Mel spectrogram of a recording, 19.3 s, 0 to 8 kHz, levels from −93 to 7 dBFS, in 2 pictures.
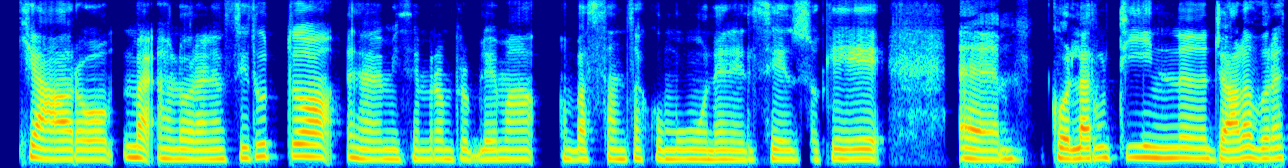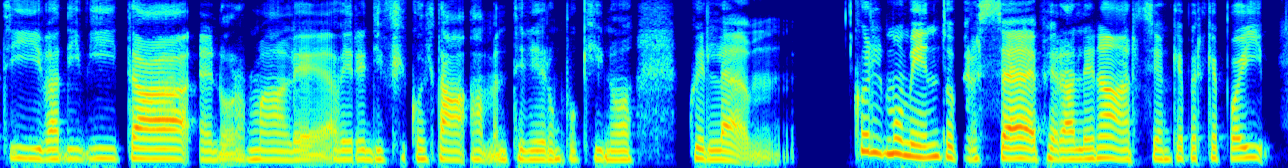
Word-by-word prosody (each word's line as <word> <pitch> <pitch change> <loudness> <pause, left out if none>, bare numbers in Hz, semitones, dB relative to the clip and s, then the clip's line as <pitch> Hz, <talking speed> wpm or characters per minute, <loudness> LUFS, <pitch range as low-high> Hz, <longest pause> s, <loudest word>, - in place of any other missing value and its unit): Chiaro, 165 -3 +2
meh, 195 -3 +3
allora 170 -2 -1
innanzitutto, 210 +5 +1
ehm, 170 -4 -1
mi 165 0 -3
sembra 165 +1 -5
un 165 - -4
problema 165 0 -3 0.2
abbastanza 170 0 -3
comune, 165 -1 -2
nel 160 -1 -3
senso 165 -1 -4
che, 170 +1 -1 0.5
ehm, 170 -2 +1 0.2
con 180 -2 +2
la 180 +1 +6
routine 185 -1 0
già 160 0 +3
lavorativa, 180 -2 -1
di 170 -1 -6
vita, 175 -1 +4
è 155 -1 -4
normale 155 - -3
avere 160 0 -3
difficoltà 160 -1 -2
a 165 - -3
mantenere 155 -1 -3
un 165 - -3
pochino 155 -1 -4 0.4
quel 175 -4 -1
mhmm, 155 -2 -1 0.6
quel 295 -4 +2
momento 215 -6 +4
per 170 -1 -6
sé, 180 -3 +5
per 170 -3 0
allenarsi. 170 0 +2
Anche 165 +2 -3
perché 180 0 -5
poi 185 +1 -1
170 Hz, 125 wpm, -24 LUFS, 165-185 Hz, 0.6 s, la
